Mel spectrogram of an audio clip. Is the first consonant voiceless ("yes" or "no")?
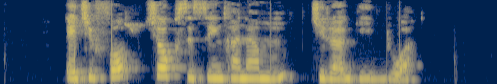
yes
